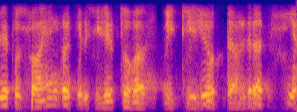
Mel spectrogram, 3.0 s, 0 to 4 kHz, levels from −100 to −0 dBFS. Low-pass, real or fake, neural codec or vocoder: 3.6 kHz; fake; codec, 16 kHz, 1 kbps, FreqCodec, smaller model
